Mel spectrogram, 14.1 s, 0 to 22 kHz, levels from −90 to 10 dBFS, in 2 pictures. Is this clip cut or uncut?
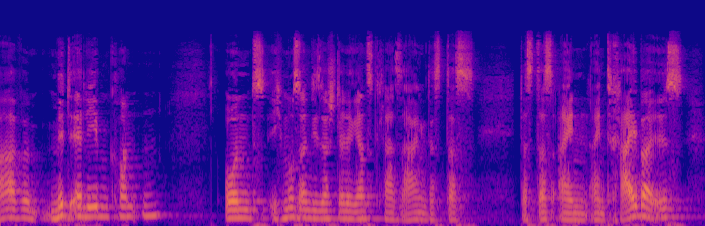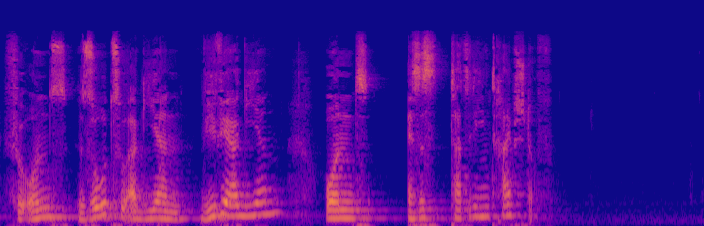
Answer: uncut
